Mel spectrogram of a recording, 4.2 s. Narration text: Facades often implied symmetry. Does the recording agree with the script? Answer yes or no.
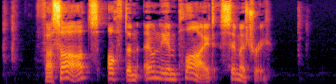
no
